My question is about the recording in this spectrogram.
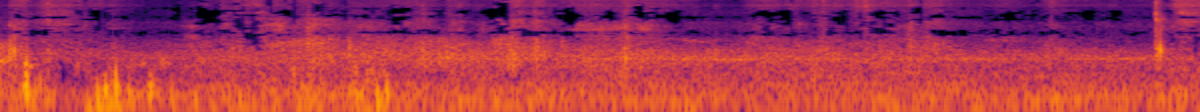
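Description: Quiet footsteps and rustling through grass and undergrowth, a few soft footfalls in the first couple of seconds, over a steady low hiss.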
